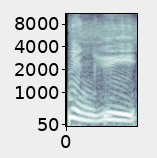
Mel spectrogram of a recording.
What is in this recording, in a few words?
"ling3yu4", Chinese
